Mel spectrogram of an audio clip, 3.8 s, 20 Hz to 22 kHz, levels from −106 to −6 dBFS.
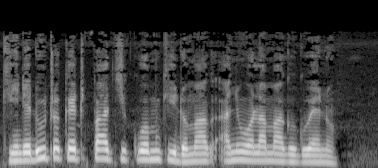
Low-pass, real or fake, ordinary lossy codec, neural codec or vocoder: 19.8 kHz; real; MP3, 48 kbps; none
